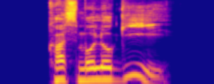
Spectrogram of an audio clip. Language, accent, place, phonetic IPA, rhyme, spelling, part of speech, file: German, Germany, Berlin, [kɔsmoloˈɡiː], -iː, Kosmologie, noun, De-Kosmologie.ogg
- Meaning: cosmology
